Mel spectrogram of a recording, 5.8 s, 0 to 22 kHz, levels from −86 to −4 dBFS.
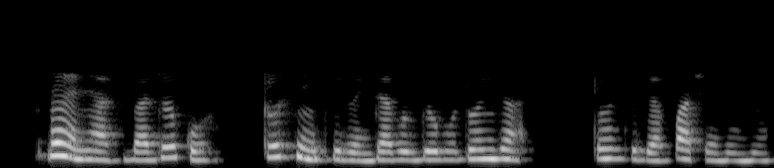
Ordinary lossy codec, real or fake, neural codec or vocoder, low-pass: none; fake; codec, 24 kHz, 1.2 kbps, DualCodec; 3.6 kHz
